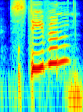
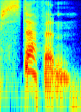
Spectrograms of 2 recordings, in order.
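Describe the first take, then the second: First: The middle consonant is a v sound. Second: The middle consonant is an f sound. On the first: "P H still sounds like a like a V" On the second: "sometimes they say it with like a f"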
